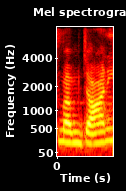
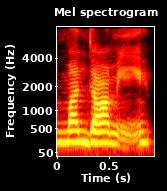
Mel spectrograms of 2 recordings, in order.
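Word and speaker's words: Mamdani: going to realize that it's Mandani and not Mandami?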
